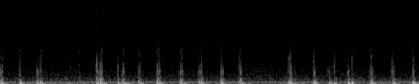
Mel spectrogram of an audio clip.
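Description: Fingertips of both hands tap rapidly on the printed paper pages of an open hardcover book lying on carpet. About seventeen soft, dull taps land in quick succession, each short and thumping, over a steady low hum.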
